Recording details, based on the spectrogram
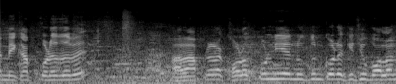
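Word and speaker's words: খড়্গপুর: এর পরবর্তী হল্ট হচ্ছে আমাদের খড়কপুর কেউ কেউ খর্গপুরও বলে কেউ কেউ না ওইদিকের লোকজন খর্গপরি বলে খর্গপুর খর্গপুর খর্গপুর প্রোনাউন্সে ডিনারটা কমপ্লিট করে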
